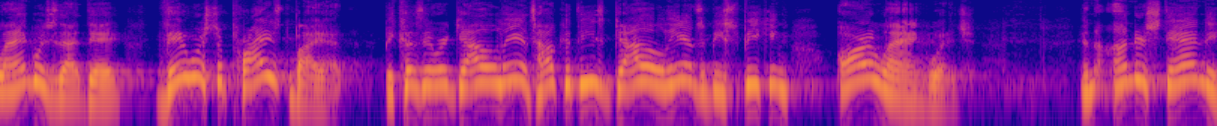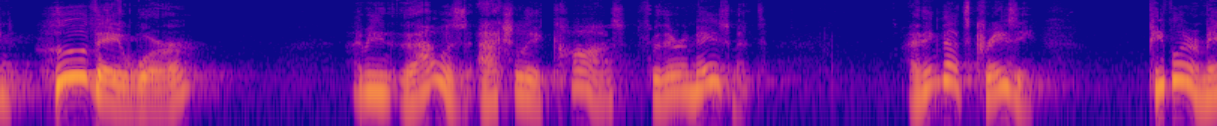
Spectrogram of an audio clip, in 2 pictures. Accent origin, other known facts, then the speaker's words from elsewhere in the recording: United States; accent: American; I'm an American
